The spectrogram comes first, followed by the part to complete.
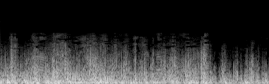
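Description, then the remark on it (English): Loud, continuous wind buffets the microphone in a dense low rumble, surging and dipping slightly without a break for the whole stretch; no voices are heard. “You can probably hear right now it's super windy.”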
